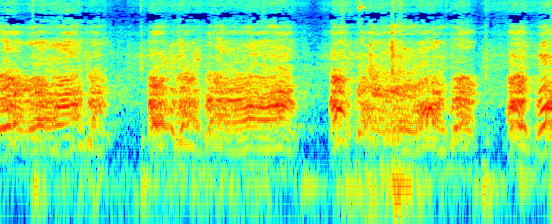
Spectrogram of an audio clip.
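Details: Working dog in protection training, a German Shepherd or Malinois type, barking in dense, rough, drawn-out bursts. There are three long volleys and a short final one over about four seconds.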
